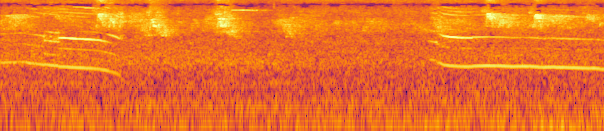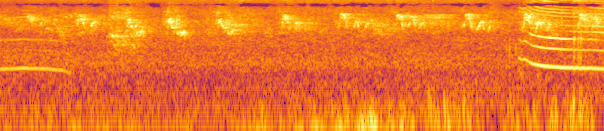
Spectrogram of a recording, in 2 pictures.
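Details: Young homeless street cats being fed outdoors; several drawn-out meows, each sliding downward in pitch, spaced a few seconds apart, over steady low traffic-like rumble and a high electrical whine.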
